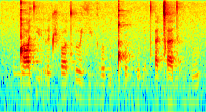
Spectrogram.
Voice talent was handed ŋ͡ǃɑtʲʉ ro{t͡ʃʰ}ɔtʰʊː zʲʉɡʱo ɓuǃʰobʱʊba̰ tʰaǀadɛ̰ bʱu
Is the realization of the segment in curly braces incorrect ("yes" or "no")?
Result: no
